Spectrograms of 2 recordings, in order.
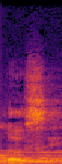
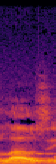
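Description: First: The name does not sound like lousy. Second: The name sounds like the English word lousy. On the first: This is how the family says its own name. The speaker calls it right. "My family, which prides itself on a long history, calls itself Losey" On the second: This is a schoolyard nickname. The speaker calls it wrong. "In high school, I was called lousy"

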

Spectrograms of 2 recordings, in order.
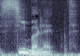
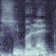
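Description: First: The word begins with an s sound. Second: The word begins with a sh sound. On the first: This form gave the speaker away as an Ephraimite. The speaker calls it wrong. "ils disaient Shibboleth" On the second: This is the form the guards demanded. The speaker calls it right. "n'arrivaient jamais à dire Shibboleth"

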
